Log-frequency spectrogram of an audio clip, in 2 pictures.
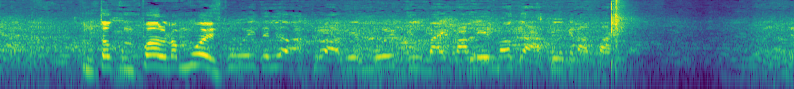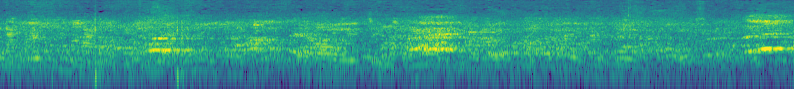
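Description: A large crowd of men and boys chatters and shouts.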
